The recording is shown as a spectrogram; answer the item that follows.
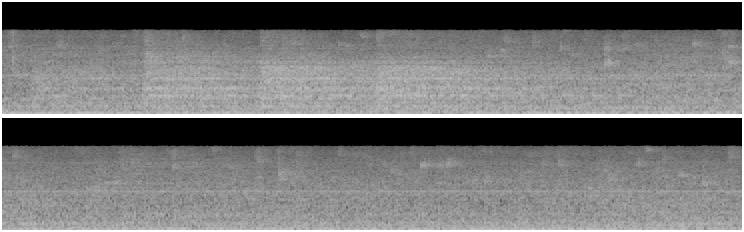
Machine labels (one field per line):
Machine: pump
